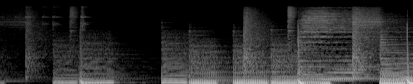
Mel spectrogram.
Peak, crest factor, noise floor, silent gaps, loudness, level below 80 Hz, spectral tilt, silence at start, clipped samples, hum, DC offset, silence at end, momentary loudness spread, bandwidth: -6 dBFS; 18 dB; -44 dBFS; none; -26 LUFS; -28 dBFS; -5 dB/octave; 0 s; under 0.1%; none; under 0.1%; 0 s; 14 LU; 16 kHz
